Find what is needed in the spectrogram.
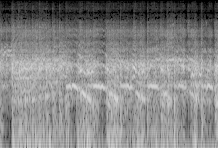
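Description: Loud music with a sung vocal melody, played through a stack of horn loudspeakers on a DJ sound system.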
